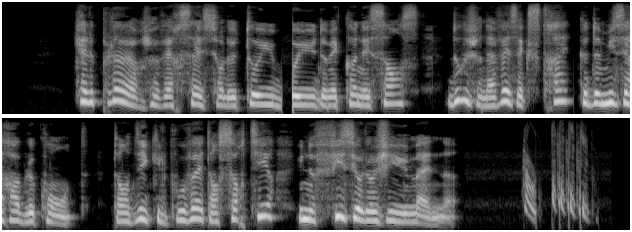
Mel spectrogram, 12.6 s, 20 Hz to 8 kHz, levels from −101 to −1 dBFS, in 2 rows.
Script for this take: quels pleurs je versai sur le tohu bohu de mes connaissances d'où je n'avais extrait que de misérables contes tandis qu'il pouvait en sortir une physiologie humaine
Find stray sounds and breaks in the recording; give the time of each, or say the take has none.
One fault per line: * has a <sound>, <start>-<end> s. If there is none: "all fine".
* has a dropout, 2.8-2.9 s
* has a chirp, 11.5-12.3 s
